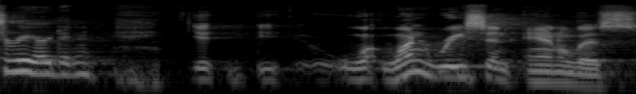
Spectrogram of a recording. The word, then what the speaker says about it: Reardon: What's the right pronunciation? Thank you. It's Reardon.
